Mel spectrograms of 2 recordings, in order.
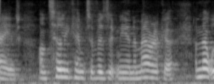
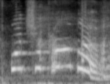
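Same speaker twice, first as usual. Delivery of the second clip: high, slow, laughing mock indignation; mock outrage; 10 dB louder, slower than usual. Author squealing at the St Patrick's crowd in high laughing outrage. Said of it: "I'm like".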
